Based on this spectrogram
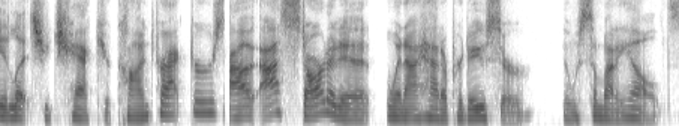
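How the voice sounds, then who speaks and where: With a Southern US accent, a woman speaks in a fairly low voice with a bright, sharp tone and vocal fry. Her pitch varies in an ordinary way, and the sound is dry and close with no echo. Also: moderate pace, quiet background. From US South. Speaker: teacher and podcast host. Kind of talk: interview.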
